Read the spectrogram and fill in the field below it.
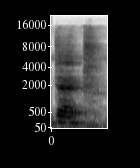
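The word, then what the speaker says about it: debt: आज तक आप इसको डेप्ट पढ़ते आ रहे थे, लेकिन डेप्ट सही उच्चारण नहीं है, उच्चारण सही क्या है? डेट।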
